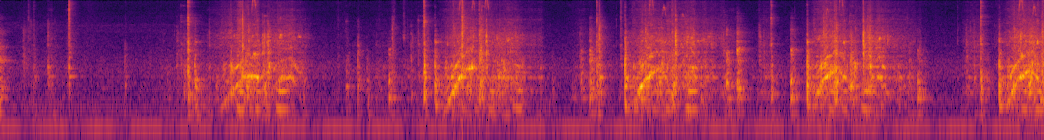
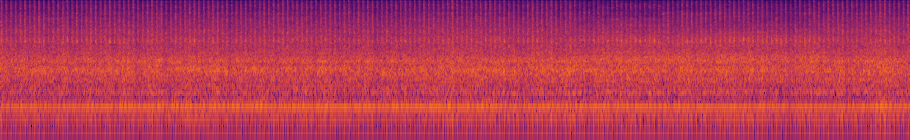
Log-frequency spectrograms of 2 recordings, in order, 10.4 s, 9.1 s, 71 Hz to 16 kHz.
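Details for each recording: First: Curb-found Craftsman 917.377300 mower, Tecumseh Eager 1 6.6 hp, Vector carb: slow uneven pull-over bursts about every two seconds with no firing; cranks but no spark seen at the plug. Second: Craftsman 917.377300 mower with Tecumseh Eager 1 6.6HP engine, after carb cleaning and cleaning the coil and flywheel, checking a breather leak: steady, even single-cylinder drone at constant speed with no misses or surging; running normally.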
